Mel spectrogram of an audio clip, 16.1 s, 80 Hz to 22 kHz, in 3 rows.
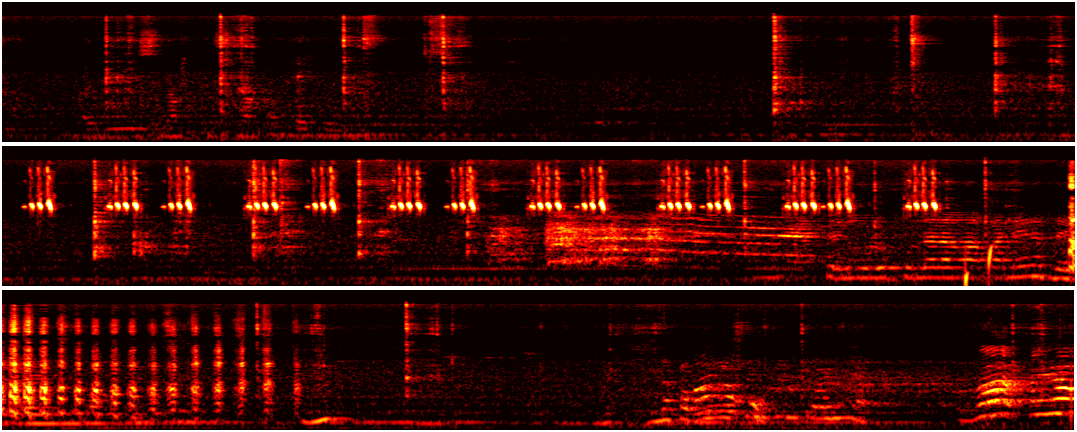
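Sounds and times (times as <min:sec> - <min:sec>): cricket chirping: 0:05.5 - 0:10.2.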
